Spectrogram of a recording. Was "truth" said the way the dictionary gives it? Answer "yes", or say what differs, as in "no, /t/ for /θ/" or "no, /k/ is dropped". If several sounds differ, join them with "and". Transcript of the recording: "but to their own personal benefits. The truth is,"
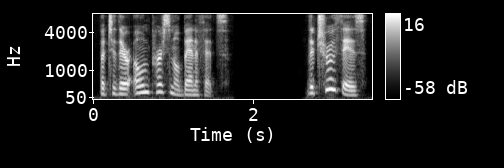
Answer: yes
